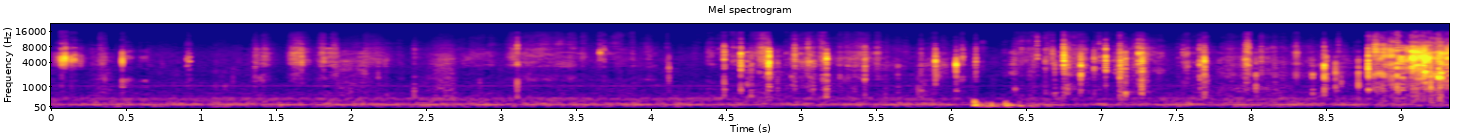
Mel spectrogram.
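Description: Double-sided woodworking tape being laid and pressed down onto a template: a run of small crackles and clicks as the sticky tape is handled, with a louder rip near the end. A steady low hum runs underneath.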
